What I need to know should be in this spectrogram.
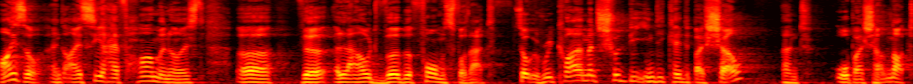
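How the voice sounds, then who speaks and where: With a German accent, a man talks at a moderate pace in a fairly high pitch for a man, his dark, mellow tone somewhat breathy and his pitch variation ordinary. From Germany. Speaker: electronic engineer, standards expert. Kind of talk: conference talk. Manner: halting.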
